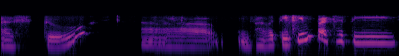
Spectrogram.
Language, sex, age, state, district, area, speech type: Sanskrit, female, 30-45, Karnataka, Bangalore Urban, urban, conversation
